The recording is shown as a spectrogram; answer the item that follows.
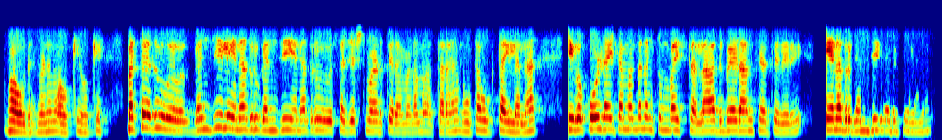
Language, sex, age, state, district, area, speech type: Kannada, female, 30-45, Karnataka, Gulbarga, urban, conversation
